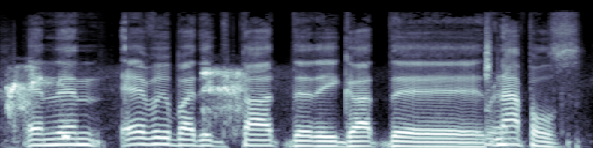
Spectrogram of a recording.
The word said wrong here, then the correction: shrapnel: Shrapnel. – Wow, I like how slow you pronounced it.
